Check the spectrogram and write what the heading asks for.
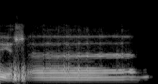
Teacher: في هذا الوجه يخالفه حمزة فيقرأها يشاء بالمد المشبع مع تسهيل الهمزة بالروم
